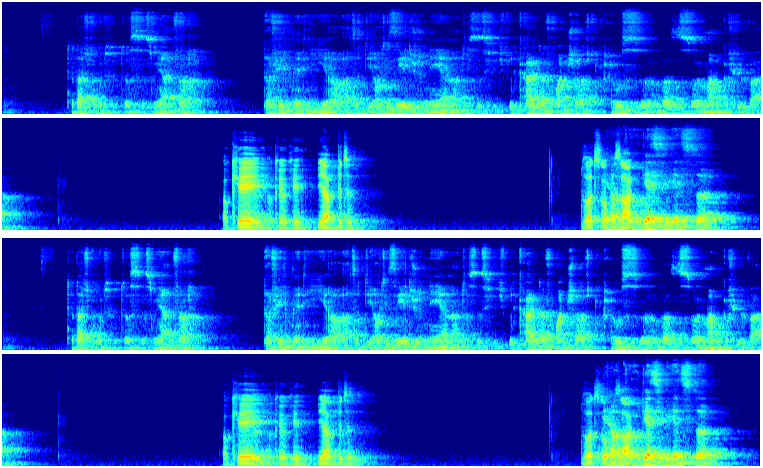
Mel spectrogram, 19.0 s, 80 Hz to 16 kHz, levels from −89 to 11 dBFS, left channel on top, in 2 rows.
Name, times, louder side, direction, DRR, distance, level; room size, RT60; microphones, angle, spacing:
voice 1, 0.8-2.5 3.3-9.6 17.0-18.3, right 1 dB, 35° right, 3 dB, 5.7 m, -31 dB
voice 2, 12.2-13.9 16.7-17.4, left 2 dB, 40° left, 11 dB, 1.9 m, -26 dB
18.5 x 17.0 x 9.6 m, 0.87 s
head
